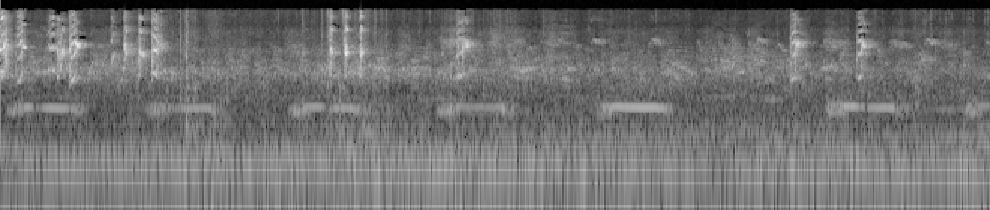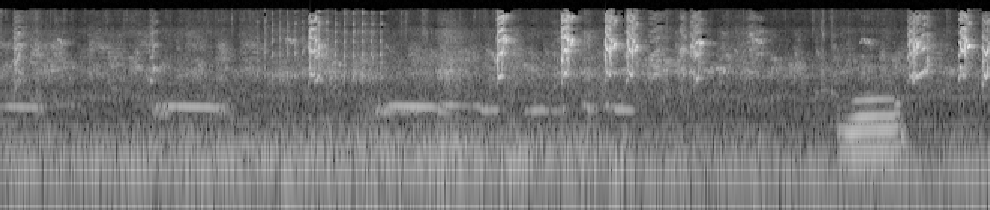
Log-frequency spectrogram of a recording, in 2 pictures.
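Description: Caged doves, white, diamond and silver, coo repeatedly in a steady rhythm of soft, low calls, with light chirps and occasional brief wing flapping nearby against quiet background noise.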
